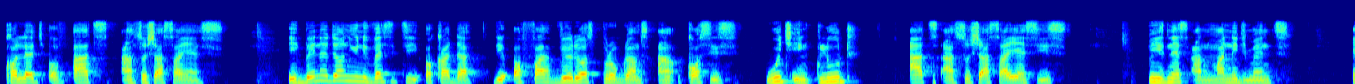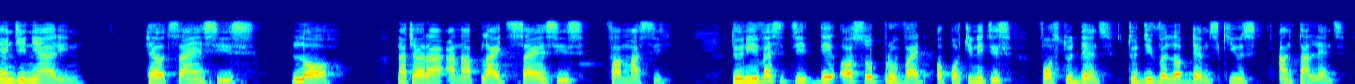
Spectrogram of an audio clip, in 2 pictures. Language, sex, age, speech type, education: Nigerian Pidgin, male, 15-29, spontaneous, tertiary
